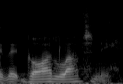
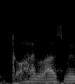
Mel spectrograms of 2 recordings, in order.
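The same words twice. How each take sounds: First: Said in the usual way. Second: Whispered to himself, unvoiced; soft real whisper of wonder. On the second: Real, not acted. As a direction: breathe it as a private realisation.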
